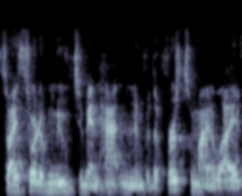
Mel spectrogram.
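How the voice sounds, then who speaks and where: Speaking at a very fast pace with an American accent, a man uses a fairly high pitch and ordinary pitch variation against a quiet background. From US (New York area). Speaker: lawyer, panellist. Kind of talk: panel discussion.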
